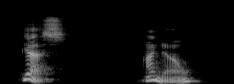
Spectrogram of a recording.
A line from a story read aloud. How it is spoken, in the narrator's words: The sheep calmly and peacefully retorted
